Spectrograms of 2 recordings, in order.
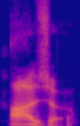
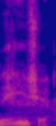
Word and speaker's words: Asia: How'd you say her name? Aja. Okay. I think I said Asia. Well, Asia Argento. Yeah. Like, I understand why you would, because, it's how it's spelled.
